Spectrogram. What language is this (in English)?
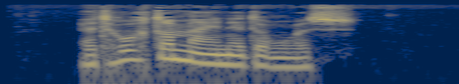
Western Frisian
